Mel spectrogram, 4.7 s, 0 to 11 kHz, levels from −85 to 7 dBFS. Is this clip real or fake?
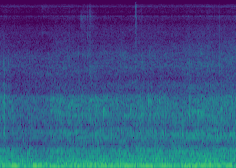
fake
